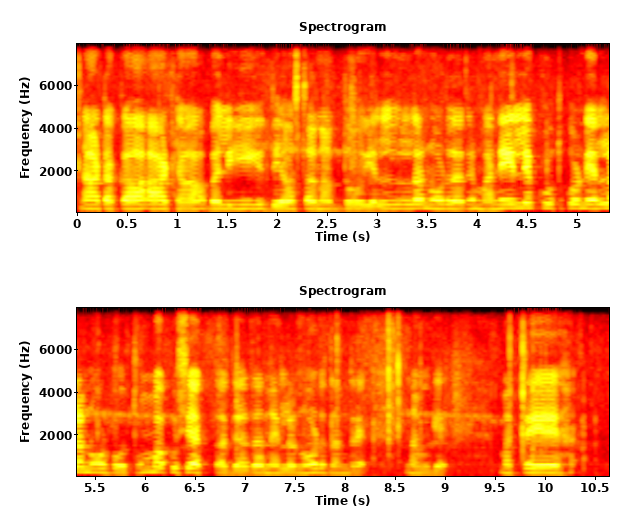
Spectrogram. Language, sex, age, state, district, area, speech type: Kannada, female, 60+, Karnataka, Udupi, rural, spontaneous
